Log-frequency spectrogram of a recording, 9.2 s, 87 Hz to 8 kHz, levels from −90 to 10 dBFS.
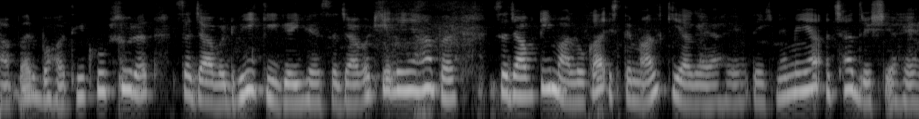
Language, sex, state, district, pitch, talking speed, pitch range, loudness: Hindi, female, Bihar, Purnia, 210 Hz, 185 wpm, 170-250 Hz, -32 LUFS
